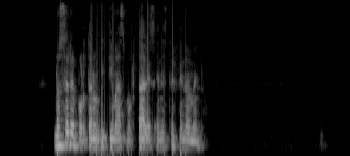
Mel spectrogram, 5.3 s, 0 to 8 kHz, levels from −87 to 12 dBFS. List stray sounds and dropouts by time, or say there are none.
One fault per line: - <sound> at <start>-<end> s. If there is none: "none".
none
